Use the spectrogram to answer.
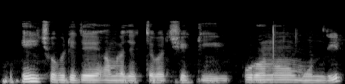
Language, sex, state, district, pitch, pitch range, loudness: Bengali, male, West Bengal, Jhargram, 100 Hz, 95-105 Hz, -18 LUFS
